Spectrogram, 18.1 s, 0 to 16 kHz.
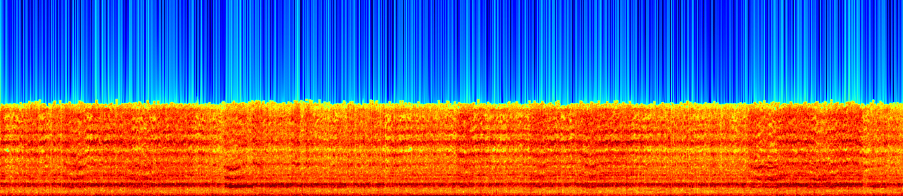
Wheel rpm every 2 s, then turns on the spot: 230, 220, 230, 230, 240, 230, 230, 230, 220.
none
